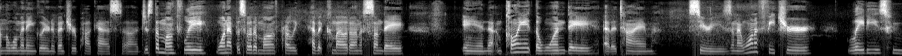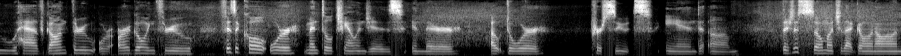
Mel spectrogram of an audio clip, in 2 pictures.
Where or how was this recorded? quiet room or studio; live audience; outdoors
outdoors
